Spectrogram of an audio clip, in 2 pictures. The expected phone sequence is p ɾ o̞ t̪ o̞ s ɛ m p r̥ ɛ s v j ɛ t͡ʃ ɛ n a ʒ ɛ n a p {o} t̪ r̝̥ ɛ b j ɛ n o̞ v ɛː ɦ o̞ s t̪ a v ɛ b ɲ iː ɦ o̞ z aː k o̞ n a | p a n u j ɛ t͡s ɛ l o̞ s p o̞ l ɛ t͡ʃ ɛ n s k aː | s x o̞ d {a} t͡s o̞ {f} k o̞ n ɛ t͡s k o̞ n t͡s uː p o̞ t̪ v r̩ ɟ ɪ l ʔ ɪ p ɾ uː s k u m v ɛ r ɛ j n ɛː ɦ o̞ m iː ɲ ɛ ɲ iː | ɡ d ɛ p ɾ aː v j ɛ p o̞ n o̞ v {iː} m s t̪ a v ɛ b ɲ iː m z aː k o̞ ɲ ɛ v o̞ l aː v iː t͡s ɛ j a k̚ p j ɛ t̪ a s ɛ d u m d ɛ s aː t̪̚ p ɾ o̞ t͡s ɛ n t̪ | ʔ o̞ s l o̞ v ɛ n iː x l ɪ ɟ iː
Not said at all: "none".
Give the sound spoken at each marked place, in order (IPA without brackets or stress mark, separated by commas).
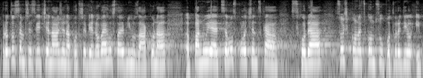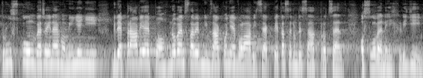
o, a, ʃ, ɛː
